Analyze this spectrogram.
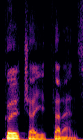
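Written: Kölcsey Ferenc

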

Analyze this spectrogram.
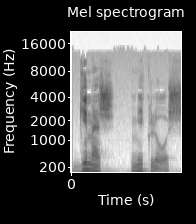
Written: Gimes, Miklós

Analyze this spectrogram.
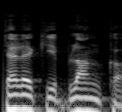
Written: Teleki Blanka

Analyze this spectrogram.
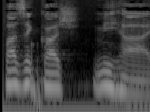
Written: Fazekas, Mihály

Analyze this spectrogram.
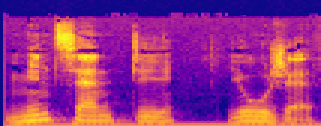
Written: Mindszenty, József

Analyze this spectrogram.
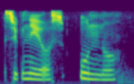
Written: Cygnaeus, Uno

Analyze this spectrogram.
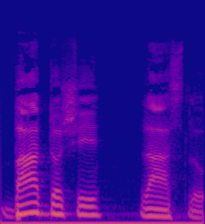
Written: Bardossy, László

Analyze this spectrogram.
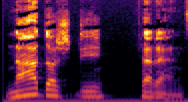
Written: Nádasdy Ferenc

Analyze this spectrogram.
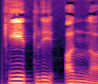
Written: Kéthly, Anna

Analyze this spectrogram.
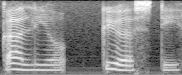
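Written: Kallio, Kyösti

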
